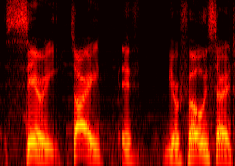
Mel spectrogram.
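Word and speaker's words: Cyre: Once again, following Keith's pronunciation guide, he said Siri.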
